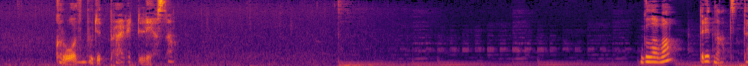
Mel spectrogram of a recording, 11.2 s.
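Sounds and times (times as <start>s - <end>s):
heavy rain downpour: 0.0s - 7.3s
speech: 0.8s - 2.7s, 9.6s - 11.2s.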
